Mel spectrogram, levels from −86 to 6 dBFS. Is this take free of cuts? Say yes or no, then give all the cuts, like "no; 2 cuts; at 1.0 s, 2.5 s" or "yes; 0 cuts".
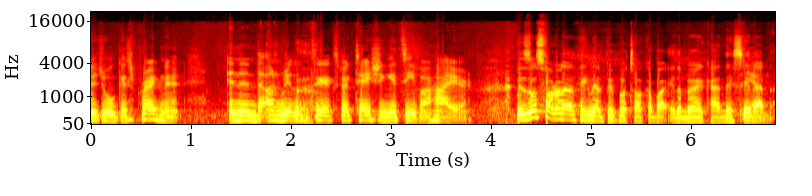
no; 1 cut; at 4.1 s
